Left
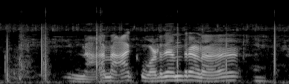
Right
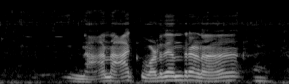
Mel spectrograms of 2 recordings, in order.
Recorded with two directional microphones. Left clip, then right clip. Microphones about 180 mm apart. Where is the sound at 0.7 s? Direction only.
5° right (ahead or behind).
